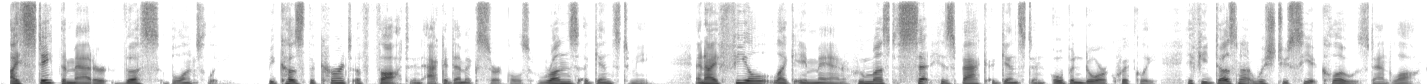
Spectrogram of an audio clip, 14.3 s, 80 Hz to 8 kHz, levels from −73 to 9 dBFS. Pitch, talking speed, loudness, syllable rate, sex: 125 Hz, 185 wpm, -21 LUFS, 4.6 syllables/s, male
